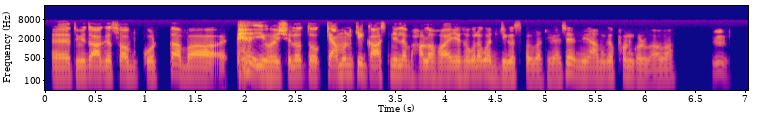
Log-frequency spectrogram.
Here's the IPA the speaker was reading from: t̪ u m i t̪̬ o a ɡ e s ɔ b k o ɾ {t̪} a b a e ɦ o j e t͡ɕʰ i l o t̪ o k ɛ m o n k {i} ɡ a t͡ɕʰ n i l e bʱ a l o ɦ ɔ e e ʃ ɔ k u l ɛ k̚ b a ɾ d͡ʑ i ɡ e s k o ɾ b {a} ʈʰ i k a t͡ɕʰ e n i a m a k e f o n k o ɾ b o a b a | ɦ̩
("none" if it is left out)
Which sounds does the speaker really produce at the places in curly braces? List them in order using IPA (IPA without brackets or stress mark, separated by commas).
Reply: t̪, i, a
